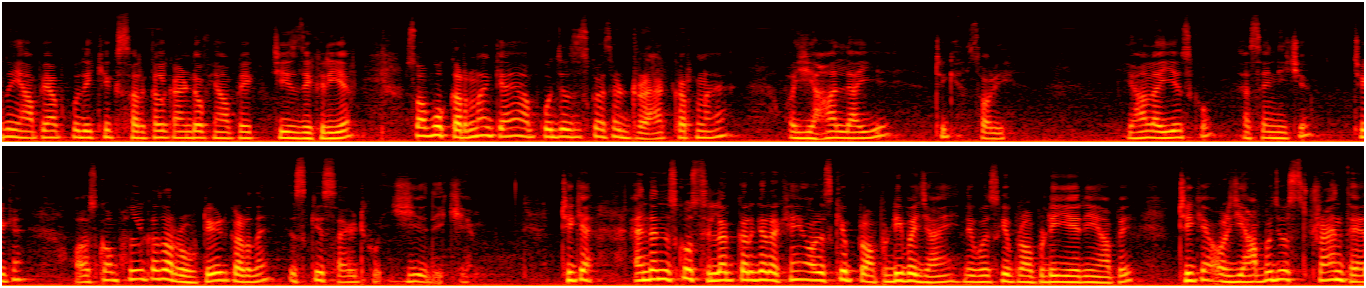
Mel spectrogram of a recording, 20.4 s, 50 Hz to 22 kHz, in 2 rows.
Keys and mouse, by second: 0.0-0.7 drag, 1.6-3.0 drag, 4.2 shift+click, 4.8 click, 6.1-7.2 drag, 8.6-9.8 middle drag, 10.4 shift+middle click, 12.1-13.5 middle drag, 13.5 click, 20.2-20.4 middle drag.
